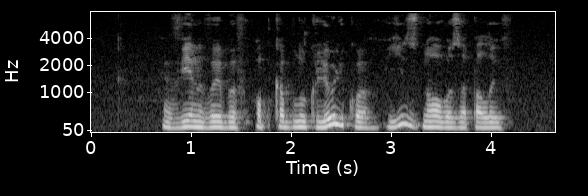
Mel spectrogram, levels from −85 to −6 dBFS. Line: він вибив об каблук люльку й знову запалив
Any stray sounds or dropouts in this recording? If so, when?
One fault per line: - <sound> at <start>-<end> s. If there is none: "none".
none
